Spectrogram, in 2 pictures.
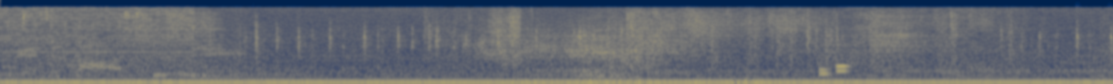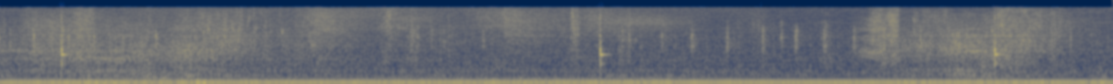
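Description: Magic blasts and sharp hits clash in a fast fight.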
